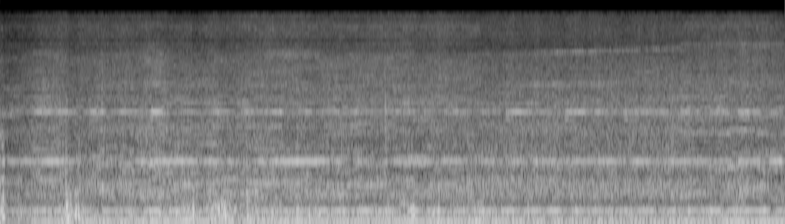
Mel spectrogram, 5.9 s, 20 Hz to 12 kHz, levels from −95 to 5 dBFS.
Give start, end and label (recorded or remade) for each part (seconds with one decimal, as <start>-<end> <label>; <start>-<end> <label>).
0.0-3.6 remade; 3.6-5.1 recorded; 5.1-5.9 remade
